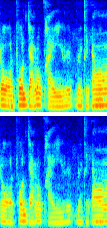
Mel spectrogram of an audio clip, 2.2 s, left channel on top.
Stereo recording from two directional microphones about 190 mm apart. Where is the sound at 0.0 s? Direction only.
45° left (ahead or behind).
